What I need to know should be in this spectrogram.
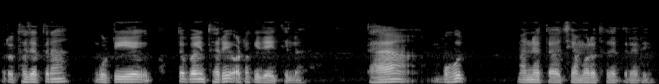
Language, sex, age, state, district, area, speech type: Odia, male, 18-30, Odisha, Nuapada, urban, spontaneous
